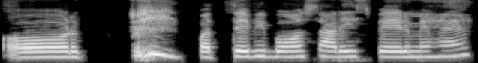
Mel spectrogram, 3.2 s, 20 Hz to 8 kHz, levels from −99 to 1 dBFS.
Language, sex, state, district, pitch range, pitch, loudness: Hindi, female, Bihar, Vaishali, 225-245 Hz, 230 Hz, -14 LUFS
